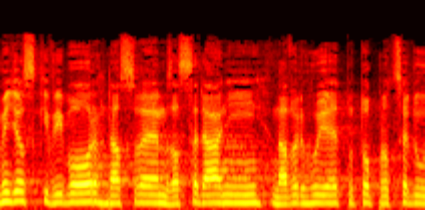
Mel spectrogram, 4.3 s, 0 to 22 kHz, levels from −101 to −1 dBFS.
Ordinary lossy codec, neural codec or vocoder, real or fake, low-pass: MP3, 48 kbps; none; real; 14.4 kHz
